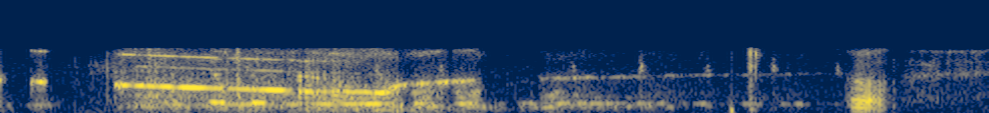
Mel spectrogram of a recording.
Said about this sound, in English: With some sirens.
